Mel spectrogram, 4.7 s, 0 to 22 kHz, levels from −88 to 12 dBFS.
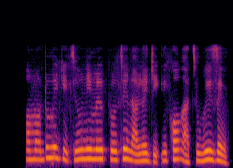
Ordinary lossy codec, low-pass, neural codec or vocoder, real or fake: none; 7.2 kHz; codec, 44.1 kHz, 2.6 kbps, DAC; fake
